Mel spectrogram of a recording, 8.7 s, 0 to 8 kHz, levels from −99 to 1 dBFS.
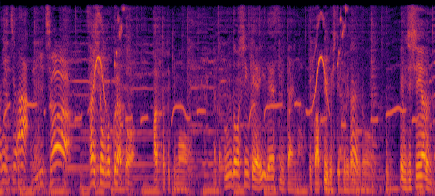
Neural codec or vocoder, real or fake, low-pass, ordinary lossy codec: autoencoder, 48 kHz, 128 numbers a frame, DAC-VAE, trained on Japanese speech; fake; 7.2 kHz; none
